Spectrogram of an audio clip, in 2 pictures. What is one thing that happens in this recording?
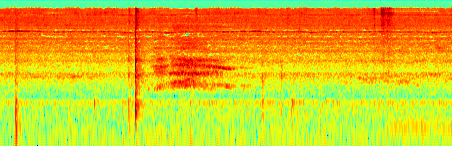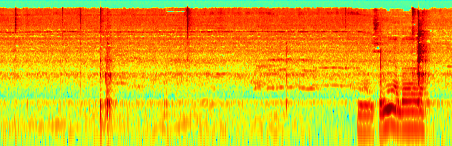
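Cardboard boxes rustle and tap as they are handled.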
